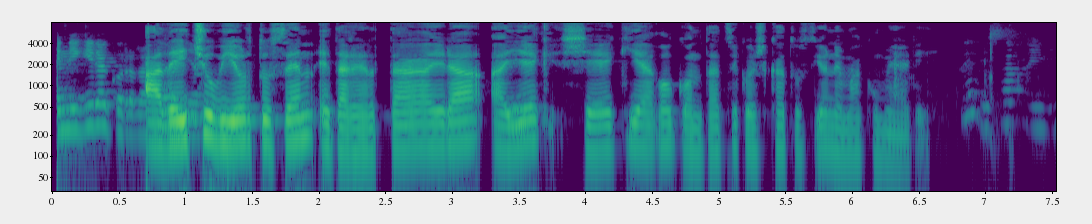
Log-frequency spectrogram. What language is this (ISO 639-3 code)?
eus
